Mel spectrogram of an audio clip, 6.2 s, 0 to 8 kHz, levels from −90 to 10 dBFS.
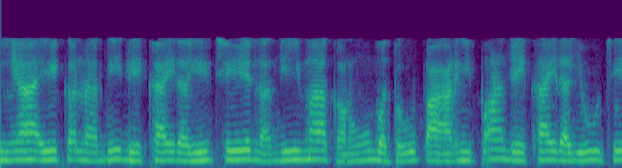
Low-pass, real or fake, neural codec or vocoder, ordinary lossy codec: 7.2 kHz; fake; codec, 24 kHz, 1.5 kbps, HILCodec; AAC, 16 kbps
